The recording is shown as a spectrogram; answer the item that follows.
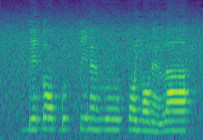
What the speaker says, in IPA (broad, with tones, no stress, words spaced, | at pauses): ɡ͡be˦ɗɔ˦ ɓo˦k͡pi˦ɾɛ̃˦ voː˦pɔ˦jɔ˧ ɾɛ̃˨la˦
